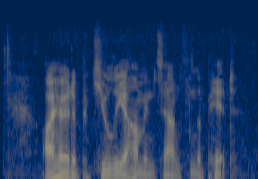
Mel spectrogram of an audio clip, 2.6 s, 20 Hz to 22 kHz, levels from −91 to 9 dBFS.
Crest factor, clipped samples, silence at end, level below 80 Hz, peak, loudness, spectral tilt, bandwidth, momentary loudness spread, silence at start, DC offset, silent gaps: 26 dB; under 0.1%; 0.25 s; -58 dBFS; -12 dBFS; -37 LUFS; -5.5 dB/octave; 13.5 kHz; 11 LU; 0.05 s; under 0.1%; none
